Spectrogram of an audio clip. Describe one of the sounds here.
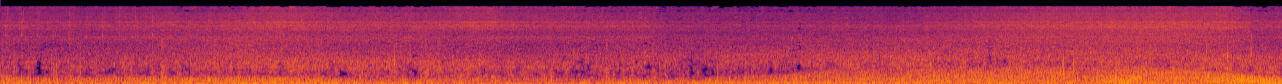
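A motorcycle engine hums steadily up close and rises in pitch toward the end.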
